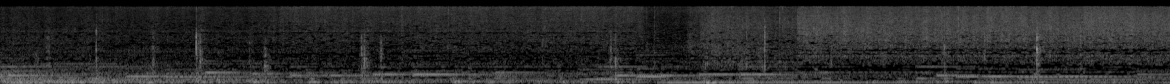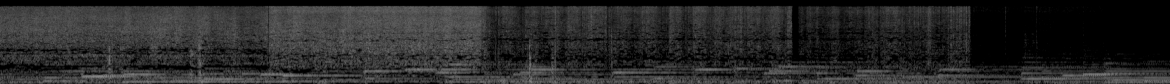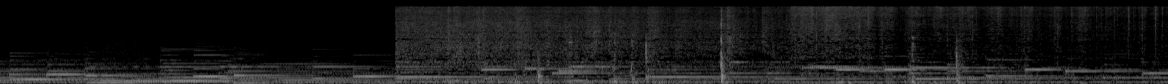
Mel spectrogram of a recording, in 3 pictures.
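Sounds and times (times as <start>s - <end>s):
food sizzling in oil: 0.0s - 21.8s, 27.4s - 35.0s
background music: 0.0s - 35.0s
wooden spatulas scraping wok: 27.9s - 33.3s.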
